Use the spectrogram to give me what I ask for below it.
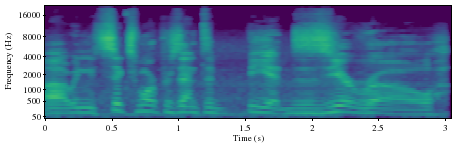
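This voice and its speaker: Here a man speaks at a fairly high pitch with ordinary pitch variation. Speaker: EV YouTuber. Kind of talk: casual vlog narration. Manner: hesitant, many fillers; quiet.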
